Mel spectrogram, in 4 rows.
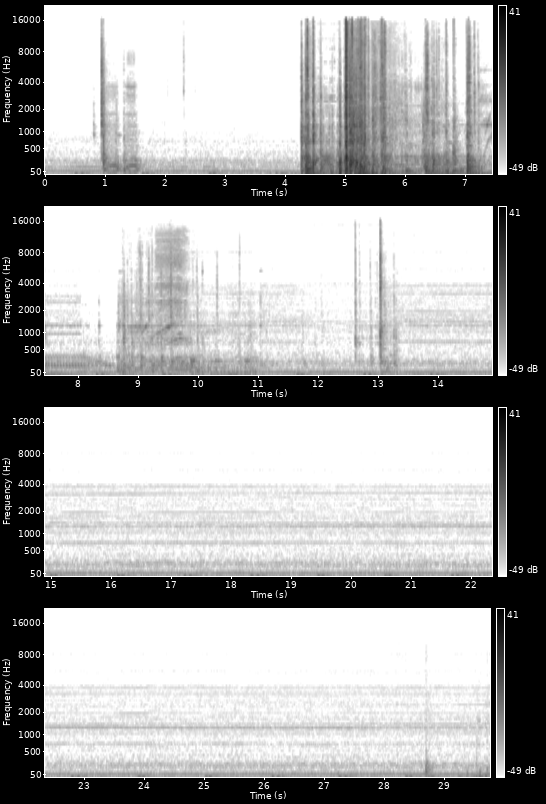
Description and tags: Putting a tape in my VCR and letting it play. Different sounding from vcr01.wavRecorded with the built-in mics on my Zoom H4.
click, foley, plastic, request, tape, vcr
